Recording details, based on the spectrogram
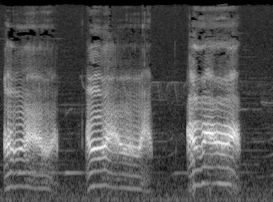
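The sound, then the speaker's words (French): A boy's voice imitates a tiger's roar: three loud, drawn-out growling bursts, each under a second, separated by brief pauses, with no other sounds. “Et Sudhi lui répondit en rugissant.”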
